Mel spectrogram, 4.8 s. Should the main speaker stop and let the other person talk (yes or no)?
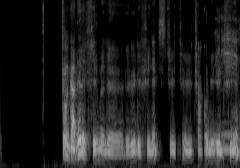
yes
